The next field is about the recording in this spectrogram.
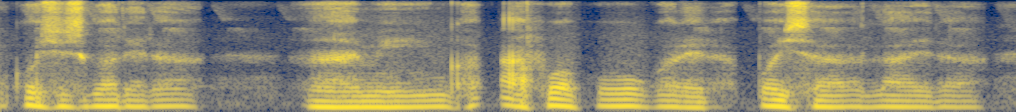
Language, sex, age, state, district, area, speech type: Nepali, male, 45-60, West Bengal, Kalimpong, rural, spontaneous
